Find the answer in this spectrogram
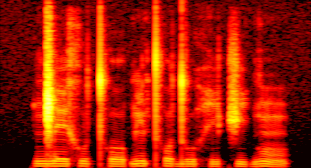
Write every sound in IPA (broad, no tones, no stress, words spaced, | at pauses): ŋ͡ǁexu tʰo ɓĩtʰodu hit͡ʃi ɡõ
